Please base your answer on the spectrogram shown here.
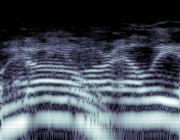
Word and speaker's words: Merle: No, M-E-R-L-E is Merle.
